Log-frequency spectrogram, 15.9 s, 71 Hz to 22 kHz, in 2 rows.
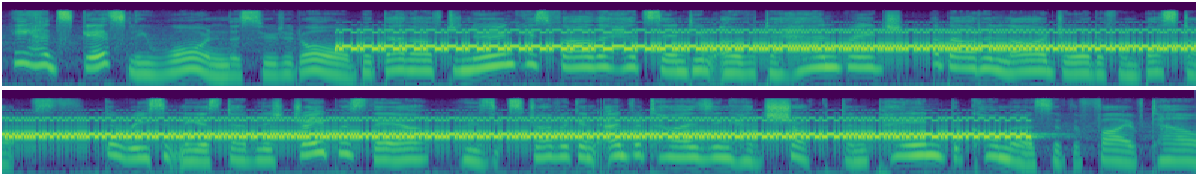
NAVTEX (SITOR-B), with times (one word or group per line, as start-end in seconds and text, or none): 4.5-5.0 LA
4.9-5.7 RETE
5.6-7.7 ELETTRIFICATA
7.5-9.1 USUFRUIVA
8.9-9.5 DI
9.4-10.6 DIVERSI
10.5-11.7 SISTEMI
11.6-12.2 DI
12.0-14.4 ALIMENTAZIONE.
